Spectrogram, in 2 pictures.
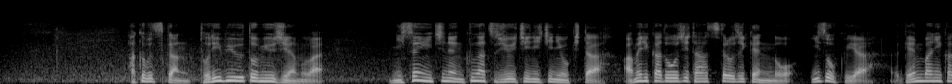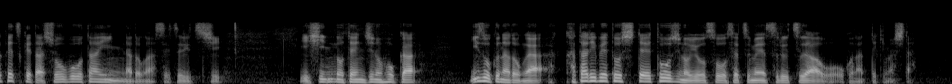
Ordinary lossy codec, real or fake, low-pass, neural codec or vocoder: none; fake; 7.2 kHz; vocoder, 22.05 kHz, 80 mel bands, Vocos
